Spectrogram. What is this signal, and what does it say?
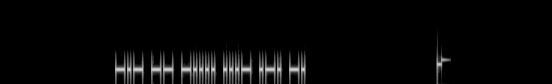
Morse code, heard as a keyed tone, about 40 wpm, 700 Hz. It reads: KM6VRN
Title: USA Call Signs 40wpm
